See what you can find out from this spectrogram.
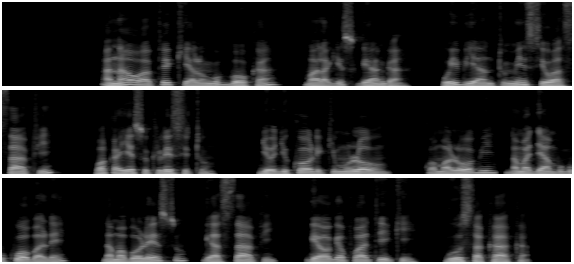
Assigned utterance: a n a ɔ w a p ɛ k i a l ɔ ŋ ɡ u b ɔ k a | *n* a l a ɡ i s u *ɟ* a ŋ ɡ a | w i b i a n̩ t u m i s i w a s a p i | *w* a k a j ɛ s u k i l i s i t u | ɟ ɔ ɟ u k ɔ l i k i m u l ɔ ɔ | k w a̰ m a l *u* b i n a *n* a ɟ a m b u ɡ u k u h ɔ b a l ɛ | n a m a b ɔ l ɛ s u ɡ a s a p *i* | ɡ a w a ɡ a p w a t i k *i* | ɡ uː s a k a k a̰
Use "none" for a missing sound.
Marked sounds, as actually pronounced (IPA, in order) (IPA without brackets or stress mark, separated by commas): m, ɡ, w, ɔ, m, i, i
